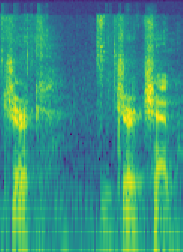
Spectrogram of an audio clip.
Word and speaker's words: Jurchen: You pronounce Jurchen right? Jurchen.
